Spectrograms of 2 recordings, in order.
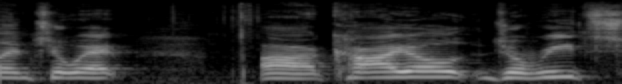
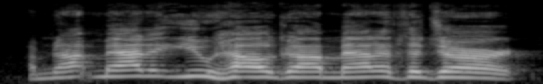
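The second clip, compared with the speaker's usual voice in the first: mock angry retort; 2 semitones higher, 8 dB louder, faster than usual. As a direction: fire it back at her in a fight. Acted quarrel, retold insult.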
